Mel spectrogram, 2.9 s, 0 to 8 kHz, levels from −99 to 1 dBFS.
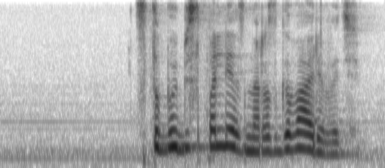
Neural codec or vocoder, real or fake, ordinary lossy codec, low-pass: none; real; none; none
